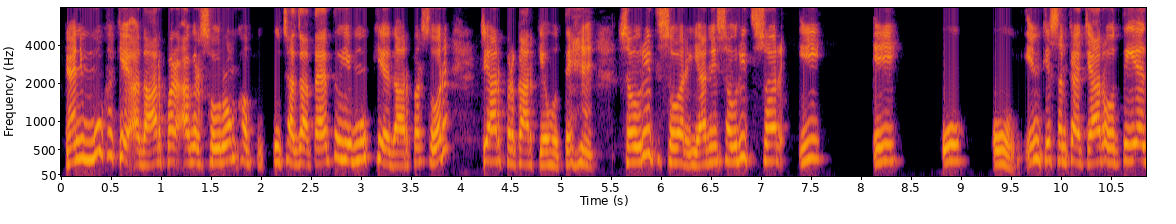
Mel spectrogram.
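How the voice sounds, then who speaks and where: A Hindi teacher from Rajasthan, India, explains grammar in a classroom lesson, slowly repeating key words and answering her own questions. Her voice sits high, with no echo.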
